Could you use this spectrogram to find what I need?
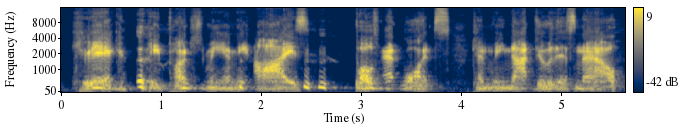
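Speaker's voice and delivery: slow, put-on goblin whine; aggrieved little creature voice; complaining goblin. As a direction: grumble slowly as a hurt goblin. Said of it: "One of the goblins looks at him and goes".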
